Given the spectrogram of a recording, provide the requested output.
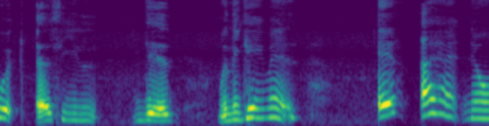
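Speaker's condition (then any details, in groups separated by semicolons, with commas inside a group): Cerebral palsy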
